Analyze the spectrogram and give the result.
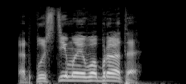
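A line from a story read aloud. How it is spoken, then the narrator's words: Yelling. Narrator (Russian): заорал я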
